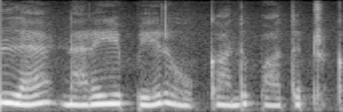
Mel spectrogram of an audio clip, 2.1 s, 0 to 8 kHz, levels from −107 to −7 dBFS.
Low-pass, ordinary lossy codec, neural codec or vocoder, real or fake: none; none; none; real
